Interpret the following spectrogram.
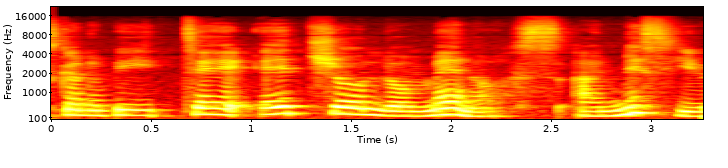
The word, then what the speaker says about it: echo: And it sounds the same, but the spelling es un poco diferente. Te echo lo menos, echo is spelled E-C-H-O. But what we're studying esta semana, starting today, is hecho, which is spelled H-E-C-H-O. And it means fact, deed, done, or made.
